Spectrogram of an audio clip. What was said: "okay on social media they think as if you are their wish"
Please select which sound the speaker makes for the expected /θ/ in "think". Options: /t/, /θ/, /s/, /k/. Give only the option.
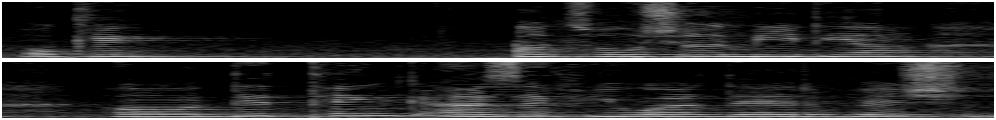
/t/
